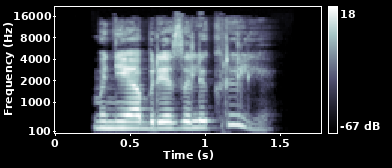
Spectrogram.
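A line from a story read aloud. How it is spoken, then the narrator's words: Calm woman explaining. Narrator (Russian): спокойно пояснила женщина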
